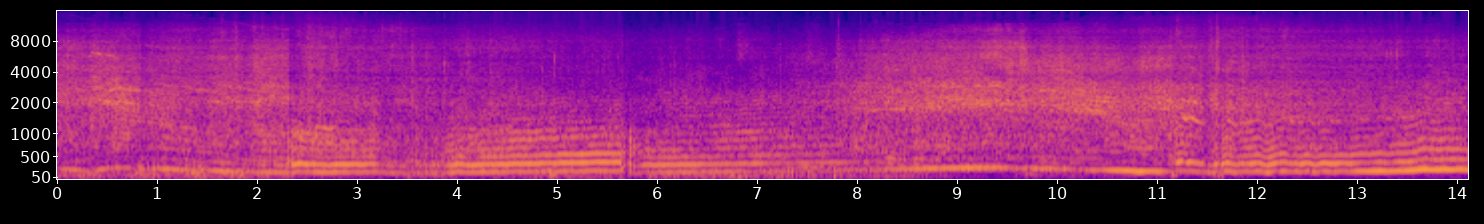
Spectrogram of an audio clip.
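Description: Rally cars' engines at full throttle accelerating away: each engine note climbs and then drops abruptly at an upshift, several times in a row, with a second car coming through near the end.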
